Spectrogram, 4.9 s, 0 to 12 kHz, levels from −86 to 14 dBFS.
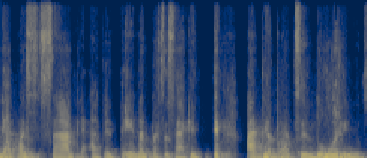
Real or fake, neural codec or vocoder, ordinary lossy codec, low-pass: fake; codec, 44.1 kHz, 1.7 kbps, Pupu-Codec; Opus, 16 kbps; 10.8 kHz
